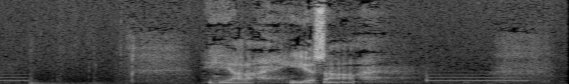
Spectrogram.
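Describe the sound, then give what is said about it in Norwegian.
A steady electronic ringback tone sounds twice on an outgoing phone call, each long buzzy tone separated by a pause, with people talking briefly in between. “Eh, så da ringer vi til han.”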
